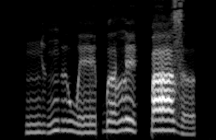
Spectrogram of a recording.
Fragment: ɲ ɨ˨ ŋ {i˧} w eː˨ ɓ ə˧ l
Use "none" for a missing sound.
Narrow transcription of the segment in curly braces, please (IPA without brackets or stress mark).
ɨ˧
